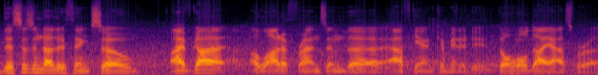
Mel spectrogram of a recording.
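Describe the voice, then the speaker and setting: A man speaks at a medium pitch with ordinary pitch variation and a moderate pace. Noticeable background noise runs behind him. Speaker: interviewer. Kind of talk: casual interview conversation.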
